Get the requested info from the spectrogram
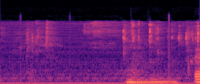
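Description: Faint computer-keyboard typing: a few soft, sparse keystrokes.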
